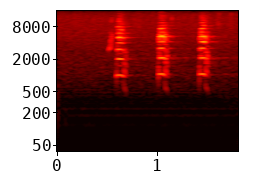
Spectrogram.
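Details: Pair of eagles at their nest on 15 March 2023, calling; three short harsh yelping notes about half a second apart, over a quiet low hum.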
